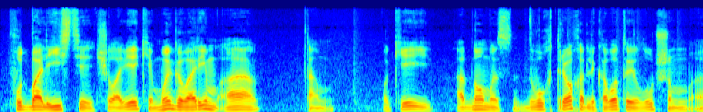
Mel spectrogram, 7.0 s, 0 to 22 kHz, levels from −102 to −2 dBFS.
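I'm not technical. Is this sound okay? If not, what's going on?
Yes, the recording has no technical problems: nothing in the signal gets cut off, drops out, or comes through damaged.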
